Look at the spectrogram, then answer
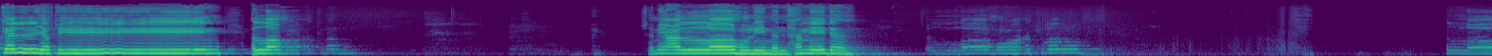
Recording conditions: large echoing room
